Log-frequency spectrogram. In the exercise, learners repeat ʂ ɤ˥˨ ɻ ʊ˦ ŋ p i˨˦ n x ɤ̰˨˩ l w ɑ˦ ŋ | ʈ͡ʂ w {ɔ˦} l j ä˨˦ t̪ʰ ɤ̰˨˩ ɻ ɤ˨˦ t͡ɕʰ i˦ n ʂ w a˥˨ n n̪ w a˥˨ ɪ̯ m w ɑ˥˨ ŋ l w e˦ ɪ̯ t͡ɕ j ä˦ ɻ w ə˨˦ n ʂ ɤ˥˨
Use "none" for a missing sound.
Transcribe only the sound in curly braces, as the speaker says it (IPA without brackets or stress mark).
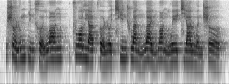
ɔ˦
